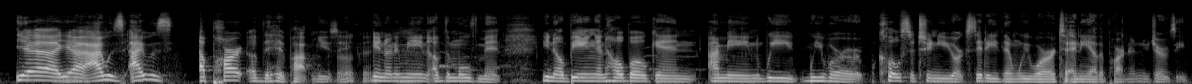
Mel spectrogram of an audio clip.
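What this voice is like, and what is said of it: New York area accent. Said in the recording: “I'm sure you can hear the accent. That's where I'm originally from, Hoboken ... In New York”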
